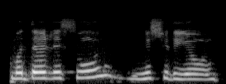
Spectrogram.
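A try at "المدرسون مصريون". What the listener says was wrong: देखें शुरू से, वर्ड जो है वो अल से शुरू हो रहा है। अल मुदर्रिसून, मारिया। अल मुदर्रिसू मिस्रियून।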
